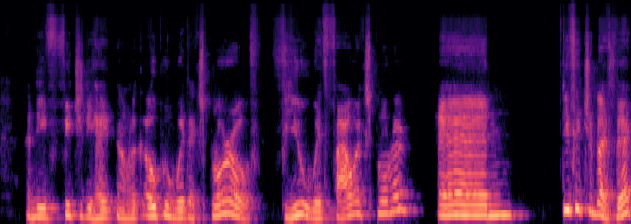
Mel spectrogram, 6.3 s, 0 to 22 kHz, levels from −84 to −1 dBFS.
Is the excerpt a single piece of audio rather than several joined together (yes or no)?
no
